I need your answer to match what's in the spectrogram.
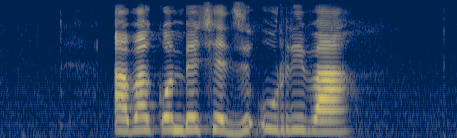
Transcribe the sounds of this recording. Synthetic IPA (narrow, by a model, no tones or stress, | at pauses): aβakɔmbɛt͡ʃʰed͡ziʔuriβa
